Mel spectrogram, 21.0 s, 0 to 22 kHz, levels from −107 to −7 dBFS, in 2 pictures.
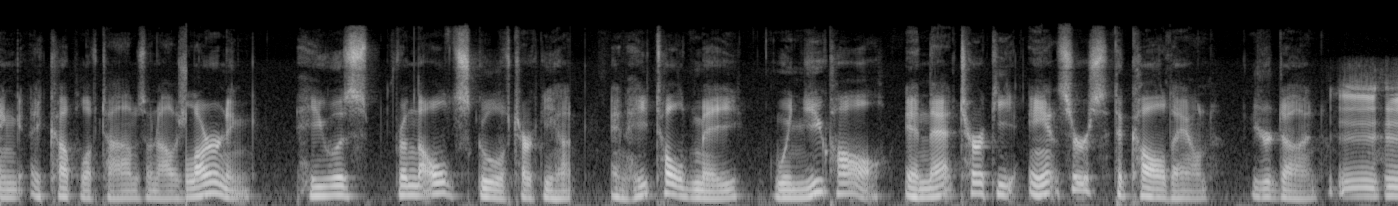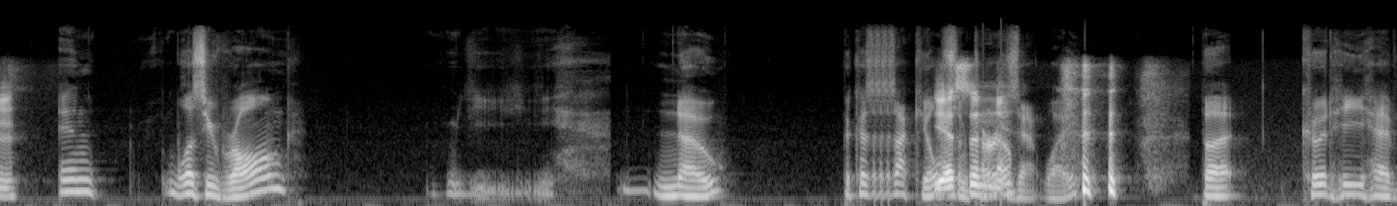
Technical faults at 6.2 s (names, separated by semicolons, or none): dropped buffer (overrun)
